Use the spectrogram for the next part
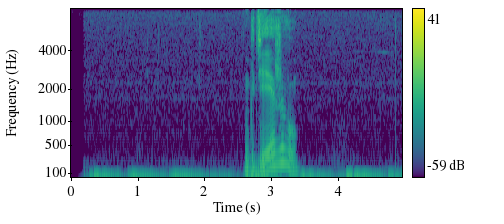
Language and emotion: Russian, neutral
